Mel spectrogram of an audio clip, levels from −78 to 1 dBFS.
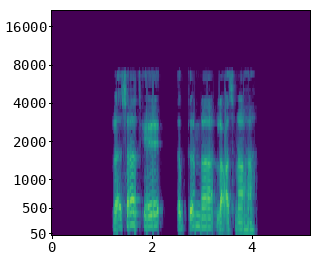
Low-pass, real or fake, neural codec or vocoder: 7.2 kHz; real; none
